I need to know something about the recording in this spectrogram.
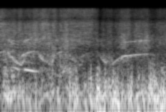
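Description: Large house fire burning close by: a steady noisy rush with dense crackling. Faint siren wails rise over it, from emergency units arriving.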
